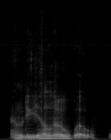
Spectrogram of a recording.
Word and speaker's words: Oyelowo: Oyelowo.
